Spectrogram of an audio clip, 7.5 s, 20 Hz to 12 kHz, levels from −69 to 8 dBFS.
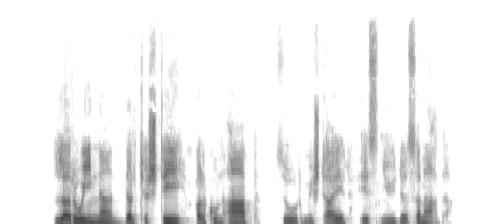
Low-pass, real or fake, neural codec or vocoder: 10.8 kHz; real; none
